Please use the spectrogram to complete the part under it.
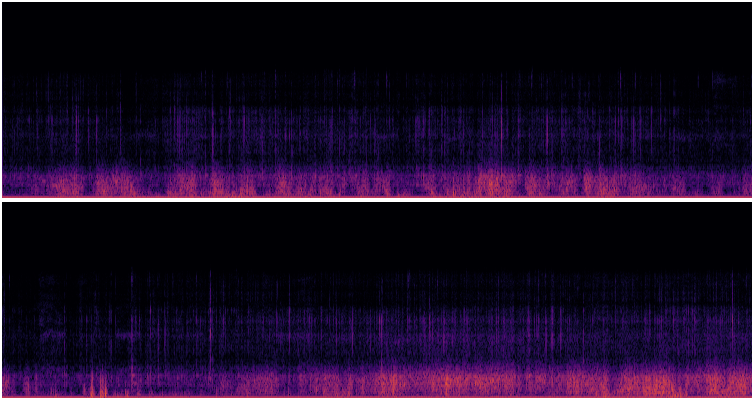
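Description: Bicycle tyres crunch and rattle over loose gravel.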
